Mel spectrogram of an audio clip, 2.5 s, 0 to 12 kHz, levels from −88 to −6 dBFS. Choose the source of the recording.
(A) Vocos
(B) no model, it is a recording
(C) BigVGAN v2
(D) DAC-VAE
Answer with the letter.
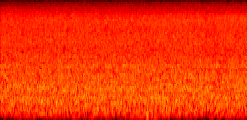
B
